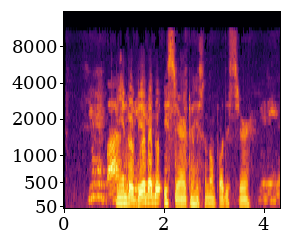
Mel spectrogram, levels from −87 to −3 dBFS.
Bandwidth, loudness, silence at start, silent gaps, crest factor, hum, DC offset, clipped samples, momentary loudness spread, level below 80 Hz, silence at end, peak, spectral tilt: 11.5 kHz; -10 LUFS; 0.5 s; none; 10 dB; none; under 0.1%; under 0.1%; 16 LU; -34 dBFS; 0 s; 0 dBFS; -6.5 dB/octave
